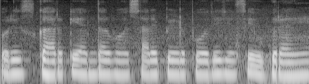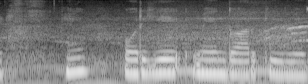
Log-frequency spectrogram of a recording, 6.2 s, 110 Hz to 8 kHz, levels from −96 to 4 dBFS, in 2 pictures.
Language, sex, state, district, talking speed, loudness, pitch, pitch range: Hindi, female, Bihar, Saharsa, 175 wpm, -17 LUFS, 180 Hz, 175-190 Hz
